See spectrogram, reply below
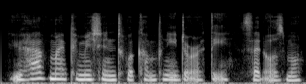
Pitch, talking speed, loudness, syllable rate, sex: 220 Hz, 175 wpm, -16 LUFS, 6.0 syllables/s, female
